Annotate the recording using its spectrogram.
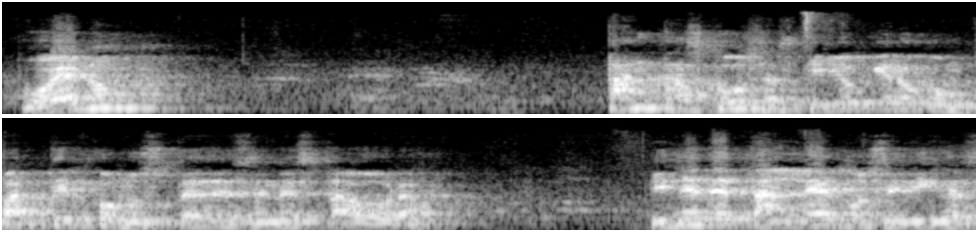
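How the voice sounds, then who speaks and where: A middle-aged Mexican man with a Mexican Spanish accent, preaching a sermon at a convention, moving from fervent proclamation to easygoing anecdotes. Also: high voice. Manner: impassioned preaching with rising exclamations, then relaxed storytelling. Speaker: pastor. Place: large convention hall. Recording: echoey hall from far off.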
